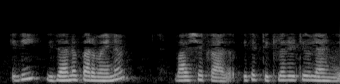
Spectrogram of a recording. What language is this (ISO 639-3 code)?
tel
